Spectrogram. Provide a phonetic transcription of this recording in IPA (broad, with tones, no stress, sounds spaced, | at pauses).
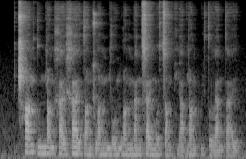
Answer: ʈ͡ʂʰ ɑ˥ ŋ t̪ u˧˥ m j ɑ˥˩ ŋ x a˧˥ ɪ̯ x a˥˩ ɪ̯ t̪ ɑ˨˩ ŋ ʂ w ɑ˧˥ ŋ m j o˧˥ ʊ̯ m w ɑ˧˥ ŋ n̪ a˧˥ n s a˥˧ ɪ̯ m ɤ˥˩ t͡s ɑ˧˥ ŋ pʰ j ä˨˩ p j ɑ˥˩ ŋ p i˧˥ t̪ ɤ˧ l a˥˩ n t̪ a˨˩˦ ɪ̯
